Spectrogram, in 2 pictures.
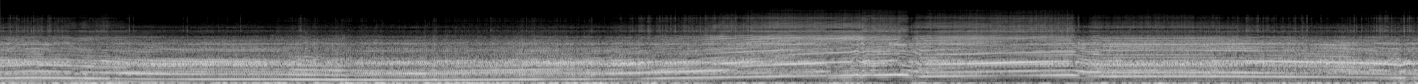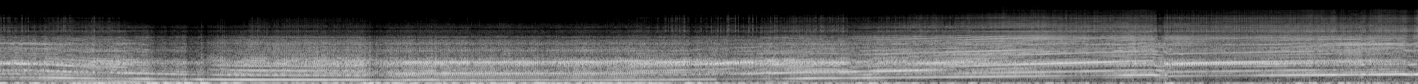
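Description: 2003 Honda CBR600RR's inline-four engine at full song, heard from onboard over steady wind rush. The revs fall as the rider brakes and shifts down for a corner near the start, climb with quick upshifts, fall again into a slower corner and hold low through it, then climb through the gears once more near the end.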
